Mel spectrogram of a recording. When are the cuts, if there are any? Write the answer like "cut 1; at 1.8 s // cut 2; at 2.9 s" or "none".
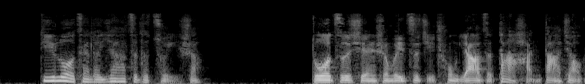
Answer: none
